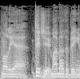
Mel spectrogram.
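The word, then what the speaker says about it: Molière: um at number eight molier and Matthew says s could you tell Dr ker that molier is pronounced to rhyme with where what how was I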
